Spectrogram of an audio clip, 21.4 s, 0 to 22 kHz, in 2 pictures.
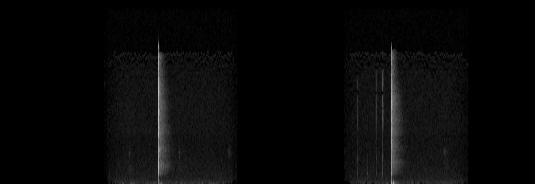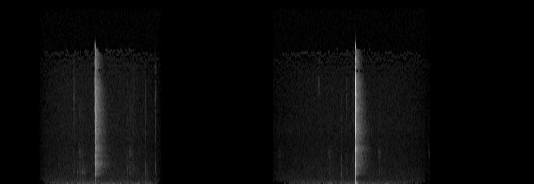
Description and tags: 02 Piezoelectric lighter
Striking the piezoelectric lighter.
fire, striking, CZECH, Panska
